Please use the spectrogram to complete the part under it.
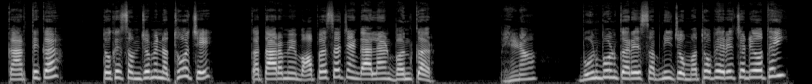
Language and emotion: Sindhi, angry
